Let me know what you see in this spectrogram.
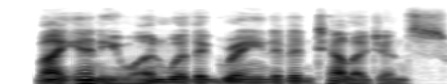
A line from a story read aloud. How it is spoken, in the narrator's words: Whipple replied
